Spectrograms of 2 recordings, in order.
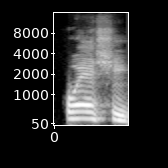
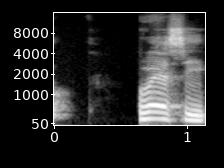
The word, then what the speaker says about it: quasi: इसको हम QU को उच्चारण क्वे करते हैं, ए का उच्चारण ए की मात्रा हो गया और एस को स लिखते हैं, वाई का ई, क्वेशी, क्या पढ़ेंगे इसको? क्वेशी।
